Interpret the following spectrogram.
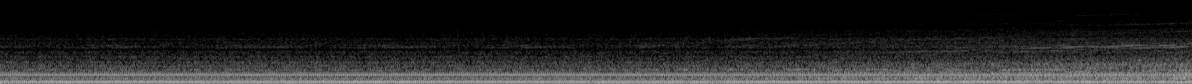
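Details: Hotpoint Aquarius WMA32 washing machine on a fast spin test: heavy steady rumble with droning hum. Owner suspects broken drum bearings or possibly a broken spider. Loud rumble during spin.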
